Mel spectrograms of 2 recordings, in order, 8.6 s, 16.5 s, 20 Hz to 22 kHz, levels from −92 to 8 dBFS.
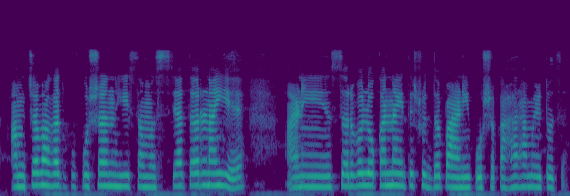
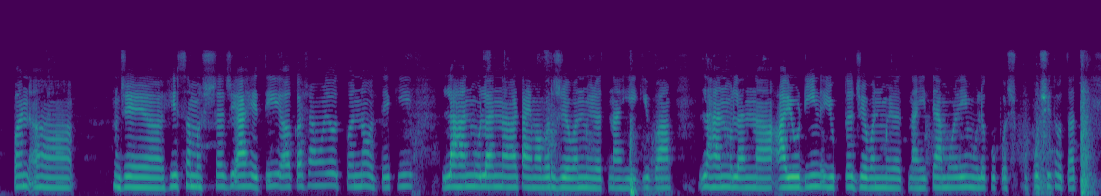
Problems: none marked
